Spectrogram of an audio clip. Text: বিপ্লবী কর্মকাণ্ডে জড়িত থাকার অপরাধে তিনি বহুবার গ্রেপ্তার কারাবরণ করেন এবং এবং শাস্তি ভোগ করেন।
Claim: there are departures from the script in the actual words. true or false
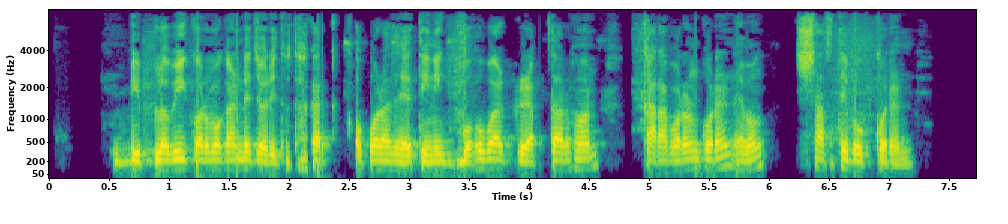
true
